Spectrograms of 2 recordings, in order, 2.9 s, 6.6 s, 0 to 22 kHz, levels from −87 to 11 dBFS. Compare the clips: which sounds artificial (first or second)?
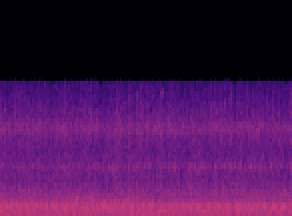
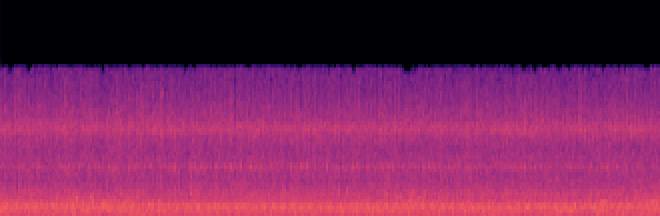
second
